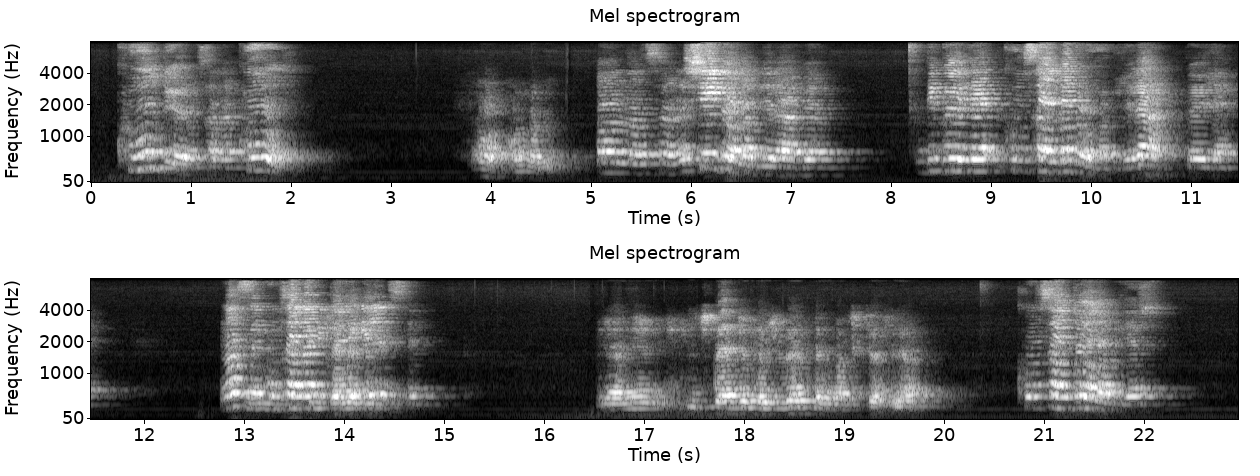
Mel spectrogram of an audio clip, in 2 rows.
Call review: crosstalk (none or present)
present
